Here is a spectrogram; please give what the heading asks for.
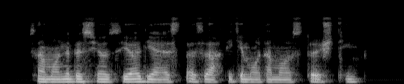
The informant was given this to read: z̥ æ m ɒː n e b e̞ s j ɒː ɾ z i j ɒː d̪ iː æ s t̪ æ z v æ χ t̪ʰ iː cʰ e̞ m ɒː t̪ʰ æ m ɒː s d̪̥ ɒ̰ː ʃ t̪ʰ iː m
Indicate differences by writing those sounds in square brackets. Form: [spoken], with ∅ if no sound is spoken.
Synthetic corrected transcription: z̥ æ m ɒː n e b e̞ s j ɒː ɾ z i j ɒː d̪ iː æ s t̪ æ z v æ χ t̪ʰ iː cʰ e̞ m ɒː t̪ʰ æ m ɒː s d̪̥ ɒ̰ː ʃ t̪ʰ iː m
